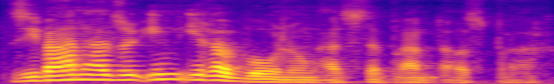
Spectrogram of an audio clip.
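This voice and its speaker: Deep-voiced, probing investigator. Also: male voice, big pitch swings, a little mellow. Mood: calm, businesslike. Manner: measured, terse, matter-of-fact. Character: calm, probing male investigator. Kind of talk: 1960s German radio crime drama acting.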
